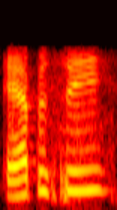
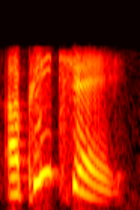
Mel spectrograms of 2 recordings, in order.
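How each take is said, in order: First: Appice said AP-iss, English way; plain Appice. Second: Apiche said a-PEE-keh, Italian way; Italian pronunciation. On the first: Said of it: "pronounces it a different way". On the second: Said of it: "How's that?". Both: Shown as a demonstration.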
